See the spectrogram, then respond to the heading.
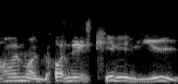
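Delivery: put-on near-tears voice. Retelling what your nan said about the kid, imitating her almost in tears. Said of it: "She was like almost in tears".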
